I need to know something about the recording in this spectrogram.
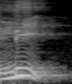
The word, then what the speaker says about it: live: This word, when this word functions as a verb, pronunciation will be live.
